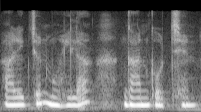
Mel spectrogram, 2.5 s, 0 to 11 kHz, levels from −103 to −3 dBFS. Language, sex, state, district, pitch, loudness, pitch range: Bengali, female, Tripura, West Tripura, 220 Hz, -13 LUFS, 215-230 Hz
